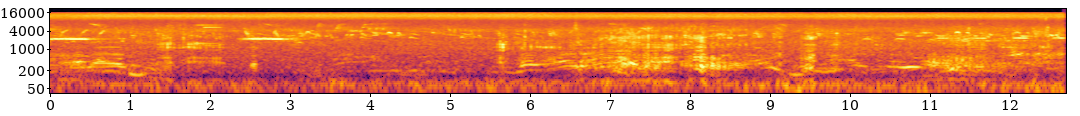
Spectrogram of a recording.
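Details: Lions in a mating ritual, seen up close, with the male keeping others away from the female. Low, rough growls build through the second half, after early whistled bird notes and quiet human voices.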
